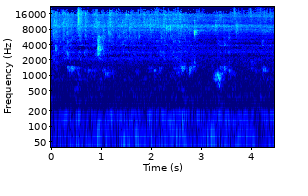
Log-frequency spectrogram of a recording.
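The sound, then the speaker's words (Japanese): Water runs steadily from a tap as someone is rinsed off at bath time, a soft, even rushing that stays faint throughout with no talk. “じゃあ流していくからの。”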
